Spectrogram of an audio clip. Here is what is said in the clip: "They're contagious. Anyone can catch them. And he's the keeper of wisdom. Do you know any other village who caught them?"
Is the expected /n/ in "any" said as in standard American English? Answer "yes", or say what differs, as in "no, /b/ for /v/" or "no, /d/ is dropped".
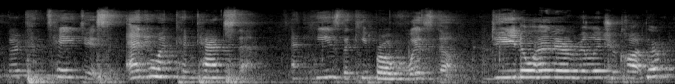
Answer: no, /n/ is dropped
